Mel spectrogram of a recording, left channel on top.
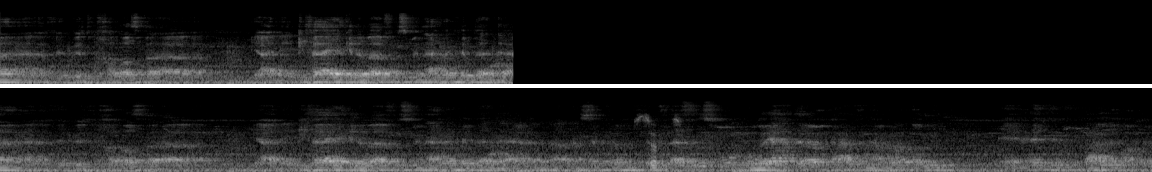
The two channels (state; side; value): drops out; left; at 5.2 s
